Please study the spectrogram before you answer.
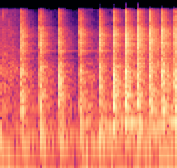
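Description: Sharp, regular clicks about five per second, like a pawl ratcheting, speeding up slightly; abnormal mechanical noise from the washer, cause unknown.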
